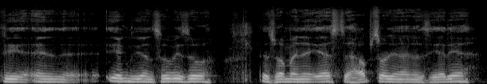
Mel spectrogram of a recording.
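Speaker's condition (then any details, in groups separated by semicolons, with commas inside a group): Parkinson's disease; feels symptom-free when well adjusted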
